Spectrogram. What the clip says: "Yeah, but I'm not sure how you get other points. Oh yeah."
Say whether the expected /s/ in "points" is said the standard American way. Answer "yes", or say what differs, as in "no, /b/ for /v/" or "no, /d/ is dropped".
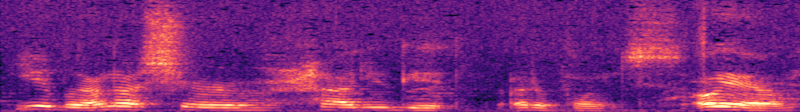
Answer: yes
